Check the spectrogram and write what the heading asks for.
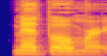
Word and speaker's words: Bomer: Ehm, het zijn twee mannen, gespeeld door Matt Bomer en zeg ik dat goed? Bomer? Ja, ik denk het wel, hè? Het is maar één O namelijk. – Oh ja, geen boomer. Met Bomer. Ja, geen boomer, maar Bomer.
